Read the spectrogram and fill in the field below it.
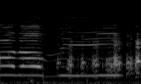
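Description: Chickens in The Sims cluck in a short, close run of nasal, warbling calls, with one final sharp squawk at the end and no talk.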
